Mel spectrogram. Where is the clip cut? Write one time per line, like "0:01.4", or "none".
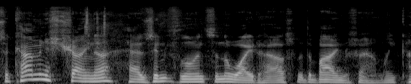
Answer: none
